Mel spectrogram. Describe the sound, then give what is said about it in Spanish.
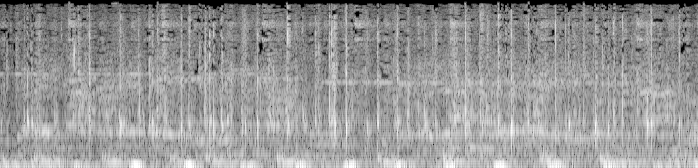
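Hooves of riders' horses at a romería pilgrimage clip-clop steadily on a hard surface, a brisk repeating rhythm of sharp knocks over a busy, noisy outdoor background with no talking. “Aquí sí hay caballo, escuchemos esos cascos.”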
